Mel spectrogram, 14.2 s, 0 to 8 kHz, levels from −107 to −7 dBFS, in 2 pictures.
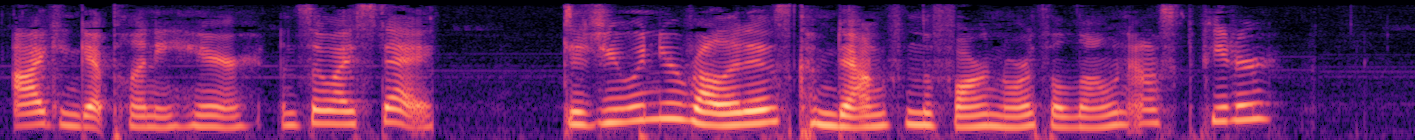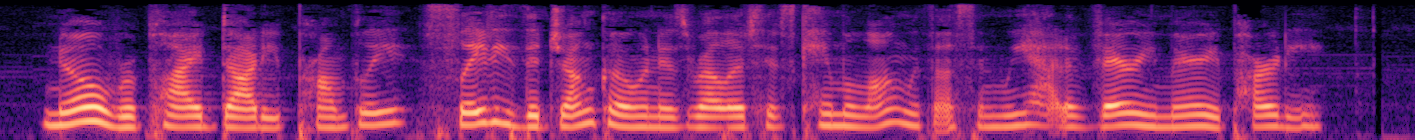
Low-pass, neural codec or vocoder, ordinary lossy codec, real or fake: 7.2 kHz; none; MP3, 48 kbps; real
